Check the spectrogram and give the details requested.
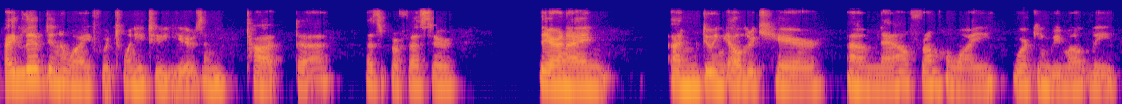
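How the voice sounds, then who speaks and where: A woman's voice: lowish voice, measured pace, darkish tone. A woman, around sixty, speaking reflectively on a remote panel, often adding "right?" and repeating words. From Los Angeles, United States. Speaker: panelist, former professor. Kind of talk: panel discussion. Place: home, remote video call.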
